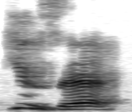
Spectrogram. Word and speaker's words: Gizé: Aí na cidade de Gizé, que na realidade a pronúncia é Gizé, o que vai acontecer?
